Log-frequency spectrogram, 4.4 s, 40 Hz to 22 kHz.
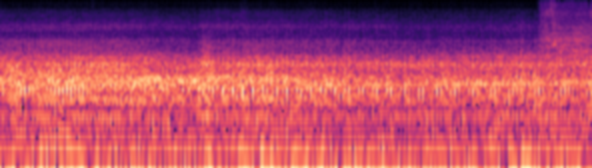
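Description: A BSA Goldstar 650 motorcycle is ridden along Lincolnshire country roads, its engine giving a steady, dense drone mixed with wind rush throughout.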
